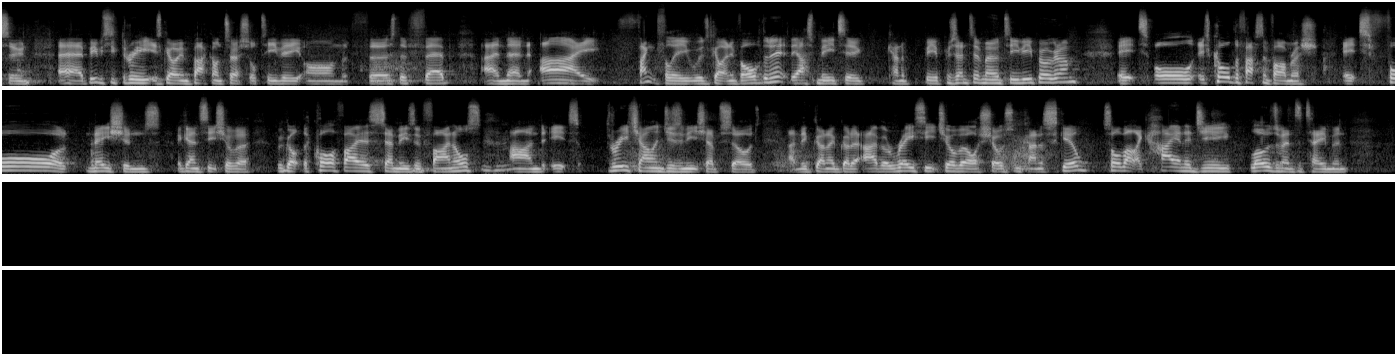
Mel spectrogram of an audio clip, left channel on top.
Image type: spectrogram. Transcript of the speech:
BBC Three is going back on terrestrial TV on the 1st of Feb, and then I, thankfully, gotten involved in it. They asked me to kind of be a presenter of my own TV program. It's called The Fast and Farmerish. It's 4 nations against each other. We've got the qualifiers, semis, and finals, and it's 3 challenges in each episode, and they've kind of got to either race each other or show some kind of skill. It's all about like high energy, loads of entertainment.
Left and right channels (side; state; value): right; silent; digital silence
